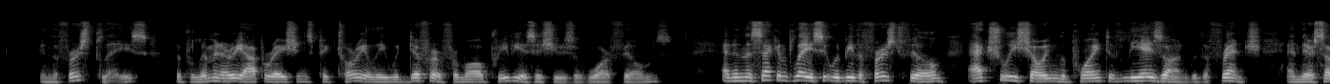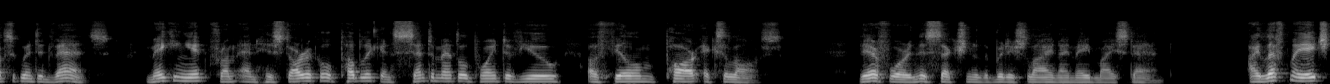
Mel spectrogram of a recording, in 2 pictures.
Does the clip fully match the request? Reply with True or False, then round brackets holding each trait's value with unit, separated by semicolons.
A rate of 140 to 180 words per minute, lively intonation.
True (160 wpm; 6.0 semitones)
